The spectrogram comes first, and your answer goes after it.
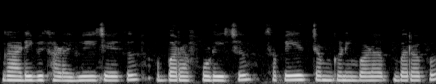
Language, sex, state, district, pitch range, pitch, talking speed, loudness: Garhwali, female, Uttarakhand, Tehri Garhwal, 190-205 Hz, 195 Hz, 190 wpm, -16 LUFS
